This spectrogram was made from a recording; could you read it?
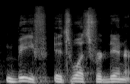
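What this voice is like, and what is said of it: Imitates another person's voice. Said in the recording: “doing a Sam Elliott impersonation”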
